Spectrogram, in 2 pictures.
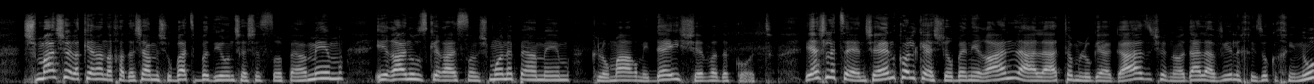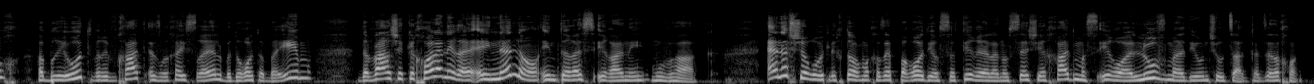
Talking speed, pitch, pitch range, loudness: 140 wpm, 200 Hz, 180-235 Hz, -26 LUFS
